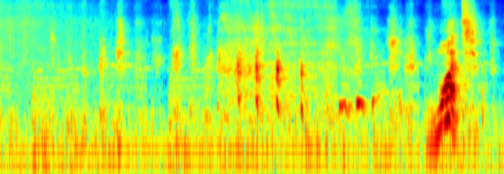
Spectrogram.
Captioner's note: whispering and laughing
